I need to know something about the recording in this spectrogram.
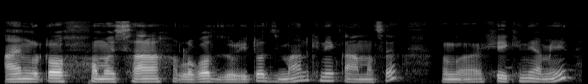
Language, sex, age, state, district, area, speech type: Assamese, male, 45-60, Assam, Dhemaji, rural, spontaneous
